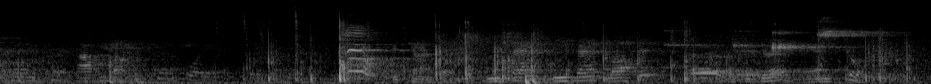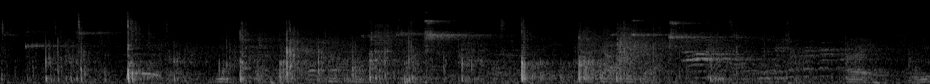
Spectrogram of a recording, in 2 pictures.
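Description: Tennis balls pop off rackets in a large echoing indoor hall.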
